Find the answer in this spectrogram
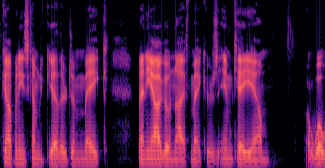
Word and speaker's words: Maniago: It's Maniago. It's spelled Maniago. Maniago Knife Bakers.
